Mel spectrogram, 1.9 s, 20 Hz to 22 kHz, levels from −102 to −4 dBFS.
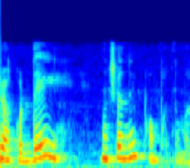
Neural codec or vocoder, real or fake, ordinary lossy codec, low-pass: none; real; none; none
